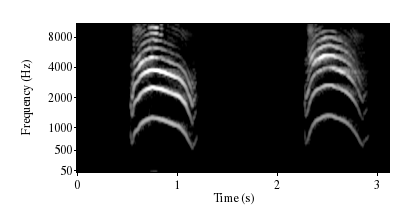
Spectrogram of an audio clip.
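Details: Calling for its mother, a kitten gives two sustained, slightly drawn-out meows about a second apart, each arching up and sliding down at the end, clean and unaccompanied.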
